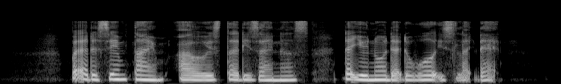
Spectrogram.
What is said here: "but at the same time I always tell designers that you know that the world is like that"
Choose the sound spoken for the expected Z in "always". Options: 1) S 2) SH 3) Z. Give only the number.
1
